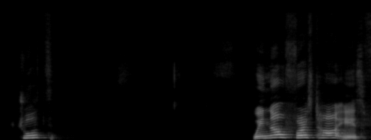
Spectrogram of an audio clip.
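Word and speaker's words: 桌子: Please don't do like this. 桌子, 桌子. No, it's okay, but here so wet, so we say 桌子, 桌子.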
